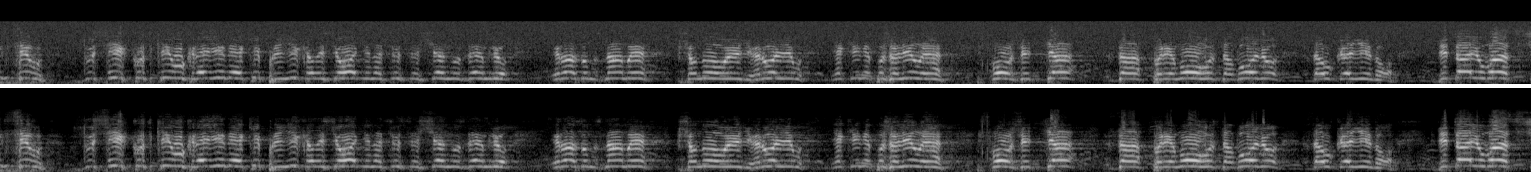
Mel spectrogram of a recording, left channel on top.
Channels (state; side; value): noise; left; hiss, 17 dB below the sound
